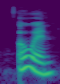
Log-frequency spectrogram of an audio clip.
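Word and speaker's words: Eoin: How would you pronounce this? E-I-O-N for a first name. Ian? – Owen. – Owen? – That's Owen.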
